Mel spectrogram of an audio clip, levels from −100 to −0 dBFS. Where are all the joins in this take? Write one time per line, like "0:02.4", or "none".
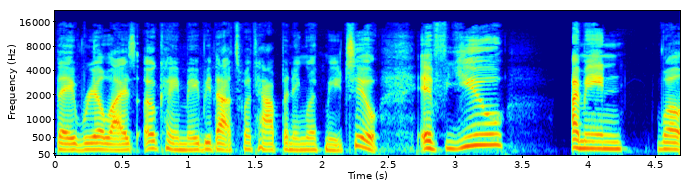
none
